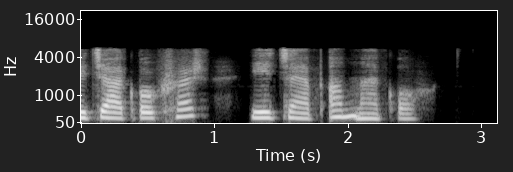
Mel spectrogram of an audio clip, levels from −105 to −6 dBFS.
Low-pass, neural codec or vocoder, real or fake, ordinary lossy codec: 5.4 kHz; codec, 16 kHz, 0.5 kbps, X-Codec, HuBERT features, trained on LibriSpeech; fake; AAC, 32 kbps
